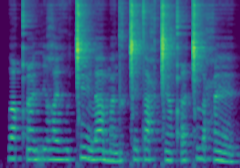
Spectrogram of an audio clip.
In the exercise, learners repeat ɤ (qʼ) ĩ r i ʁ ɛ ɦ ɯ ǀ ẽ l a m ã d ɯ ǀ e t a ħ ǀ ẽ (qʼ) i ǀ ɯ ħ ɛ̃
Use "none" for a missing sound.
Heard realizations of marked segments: qʼ, qʼ

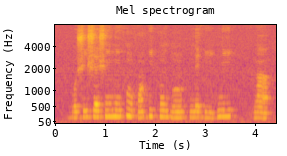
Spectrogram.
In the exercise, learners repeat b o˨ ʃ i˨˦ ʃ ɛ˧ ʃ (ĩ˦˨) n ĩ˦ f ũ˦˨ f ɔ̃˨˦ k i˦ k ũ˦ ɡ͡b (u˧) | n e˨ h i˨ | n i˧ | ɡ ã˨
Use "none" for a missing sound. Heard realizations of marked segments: ĩ˦, ũ˧

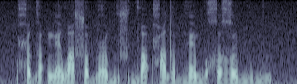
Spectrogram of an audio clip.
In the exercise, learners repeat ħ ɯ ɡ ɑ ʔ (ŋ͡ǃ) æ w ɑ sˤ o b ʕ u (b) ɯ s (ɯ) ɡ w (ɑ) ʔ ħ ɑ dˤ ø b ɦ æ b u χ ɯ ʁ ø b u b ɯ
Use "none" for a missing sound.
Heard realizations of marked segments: ŋ, b, ɯ, ɑ

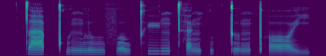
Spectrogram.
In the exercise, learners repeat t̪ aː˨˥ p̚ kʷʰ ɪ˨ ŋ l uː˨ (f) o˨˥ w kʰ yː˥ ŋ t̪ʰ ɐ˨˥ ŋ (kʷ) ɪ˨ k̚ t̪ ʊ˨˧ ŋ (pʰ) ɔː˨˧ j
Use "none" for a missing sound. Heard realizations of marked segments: f, kʷ, pʰ

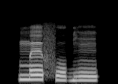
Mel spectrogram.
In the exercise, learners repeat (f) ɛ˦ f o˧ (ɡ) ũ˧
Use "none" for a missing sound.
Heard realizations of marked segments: m, ɡ

